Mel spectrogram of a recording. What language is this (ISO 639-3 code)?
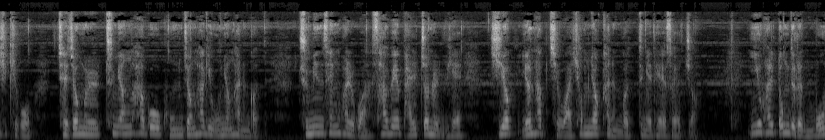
kor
